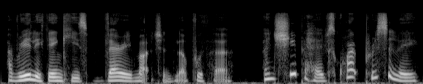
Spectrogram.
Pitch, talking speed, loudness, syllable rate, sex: 195 Hz, 225 wpm, -20 LUFS, 6.2 syllables/s, female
